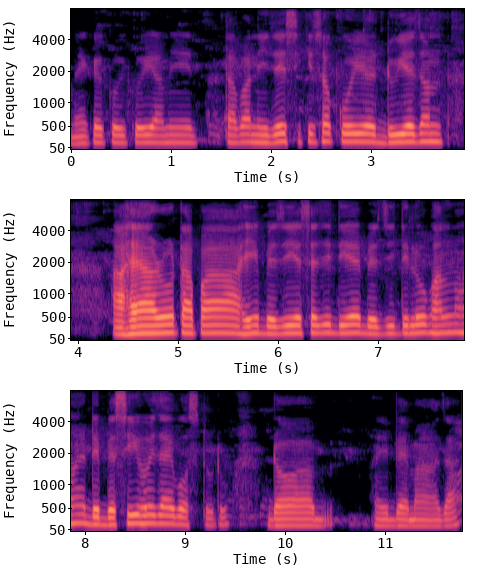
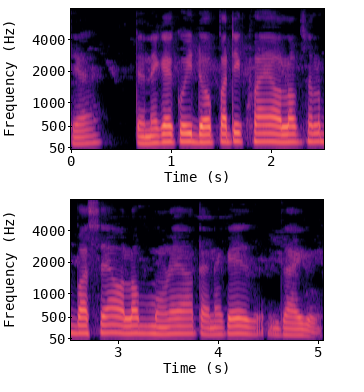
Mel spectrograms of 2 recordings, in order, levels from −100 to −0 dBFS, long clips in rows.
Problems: background sounds at intervals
